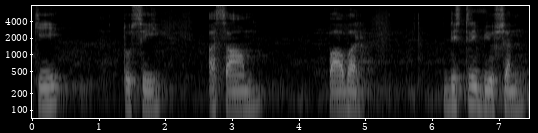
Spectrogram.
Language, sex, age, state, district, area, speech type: Punjabi, male, 30-45, Punjab, Fazilka, rural, read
